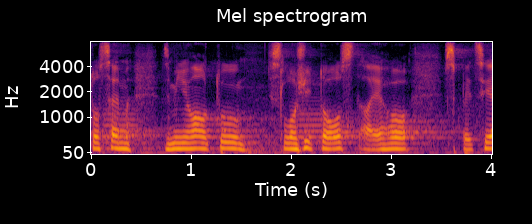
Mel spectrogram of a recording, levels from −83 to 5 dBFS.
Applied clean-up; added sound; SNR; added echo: none; Brass instrument; 17 dB; none.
